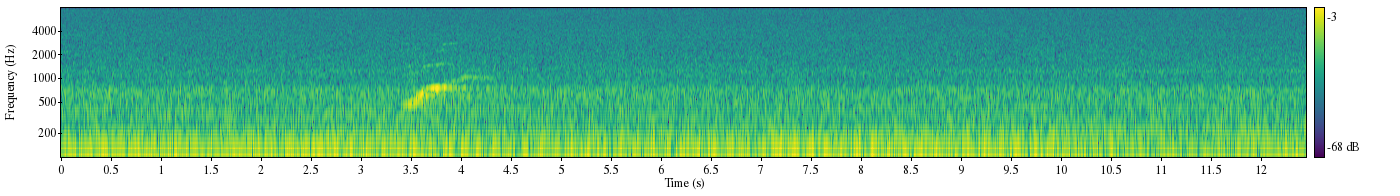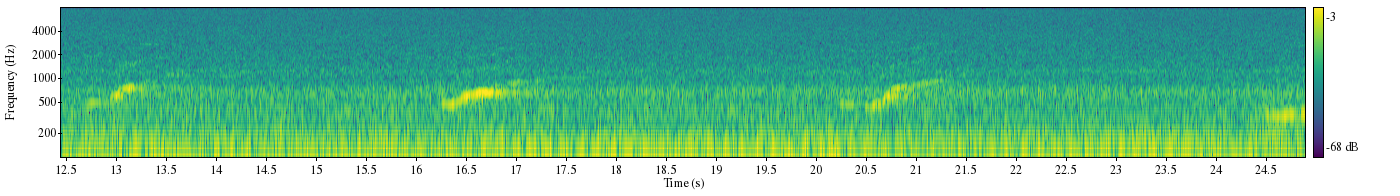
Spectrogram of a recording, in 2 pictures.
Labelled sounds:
3.6	4.4	humpback whale, 0.80 to 1.6 kHz
13.1	13.4	humpback whale, 0.80 to 0.96 kHz
20.8	21.3	humpback whale, 0.80 to 0.96 kHz

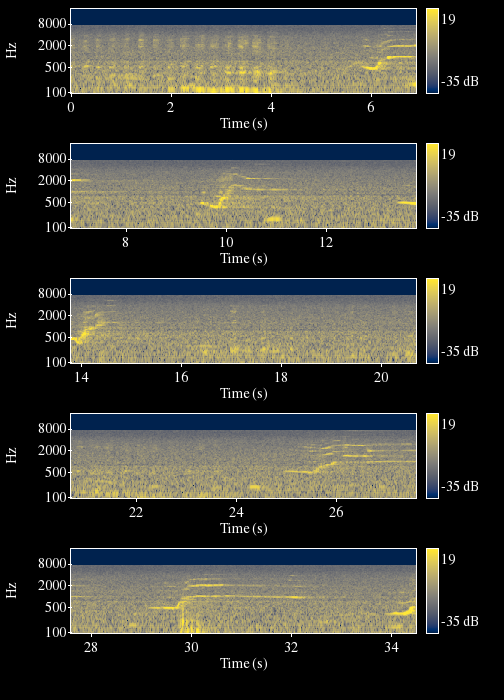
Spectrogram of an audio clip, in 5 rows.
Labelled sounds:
5.8	7.3	humpback whale, 0.80 to 6.2 kHz
9.9	11.0	humpback whale, 0.80 to 5.9 kHz
14.1	14.7	humpback whale, 0.80 to 5.4 kHz
25.7	27.6	humpback whale, 0.80 to 7.3 kHz
29.5	30.7	humpback whale, 0.80 to 3.3 kHz
31.9	32.3	humpback whale, 0.90 to 1.0 kHz

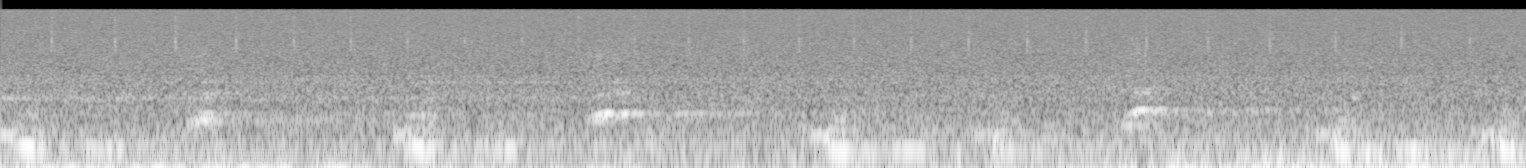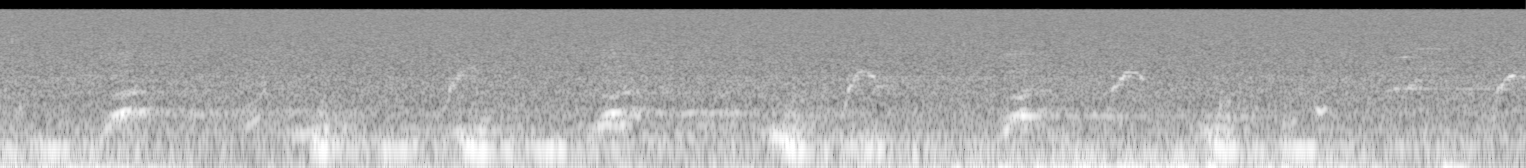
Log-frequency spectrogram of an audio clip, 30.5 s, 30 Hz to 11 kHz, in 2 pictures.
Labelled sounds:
23.8	24.0	humpback whale, 0.80 to 1.0 kHz
29.4	29.7	humpback whale, 1.9 to 2.1 kHz

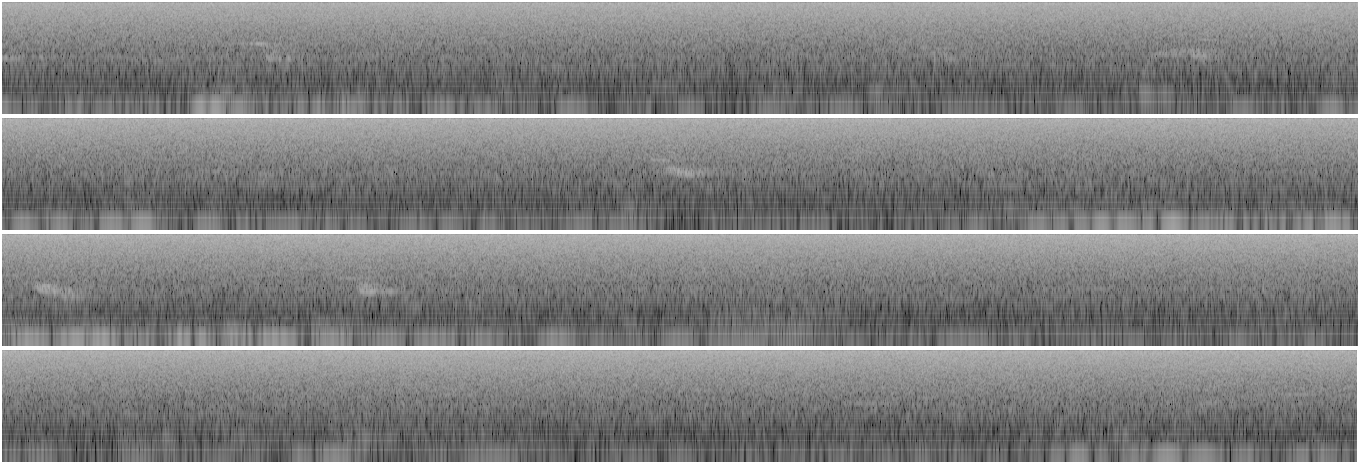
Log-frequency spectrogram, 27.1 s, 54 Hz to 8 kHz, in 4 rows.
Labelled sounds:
5.8	6.0	humpback whale, 0.80 to 0.96 kHz

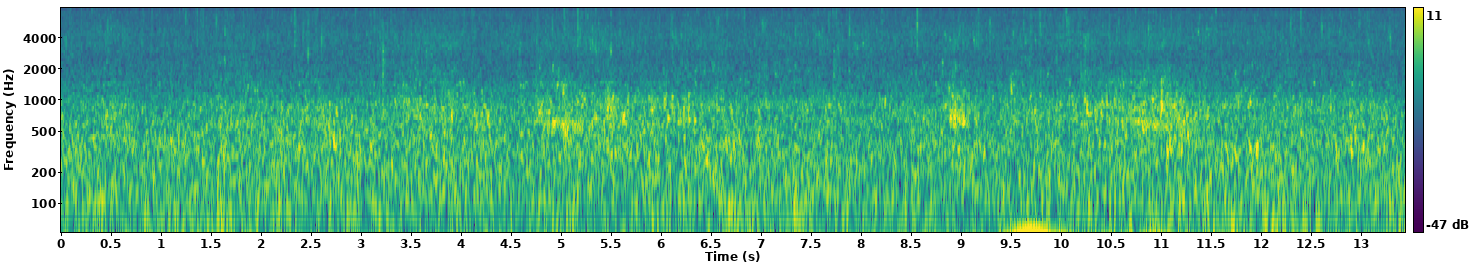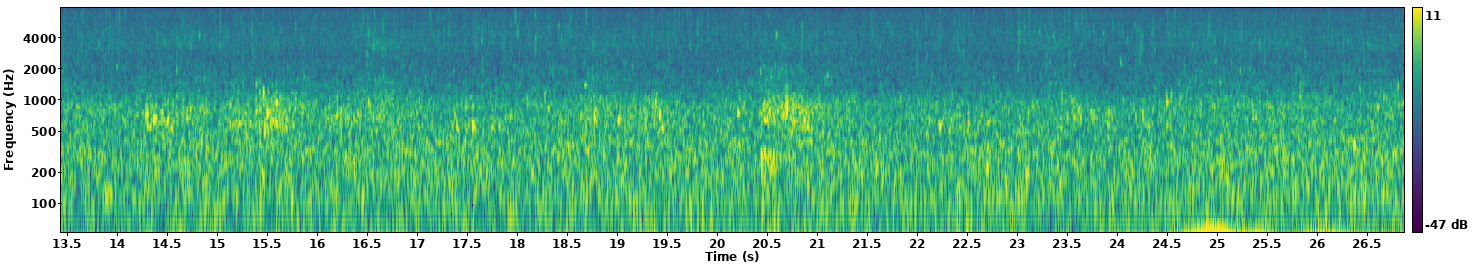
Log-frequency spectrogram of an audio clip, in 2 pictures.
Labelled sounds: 15.4	15.7	water noise, 0.91 to 1.4 kHz

